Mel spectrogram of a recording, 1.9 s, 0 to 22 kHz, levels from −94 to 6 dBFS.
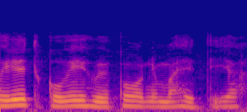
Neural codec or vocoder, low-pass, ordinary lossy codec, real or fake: codec, 16 kHz, 4 kbps, FreqCodec, larger model; none; none; fake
